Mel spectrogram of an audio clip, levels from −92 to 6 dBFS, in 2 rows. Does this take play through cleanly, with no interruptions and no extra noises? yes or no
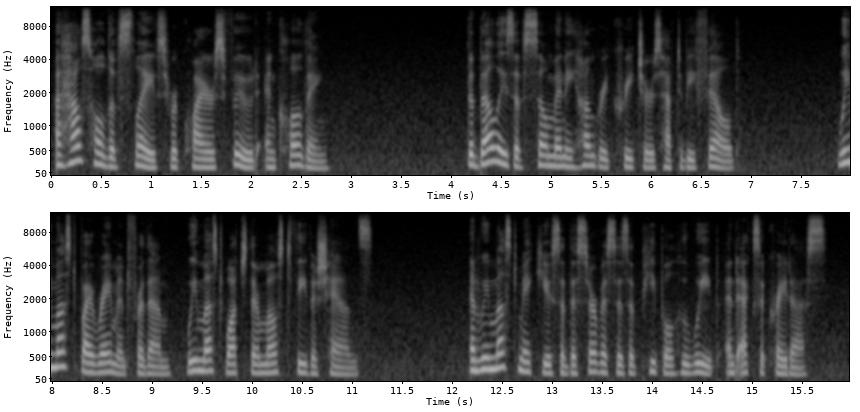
yes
